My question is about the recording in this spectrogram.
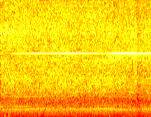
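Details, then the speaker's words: Tatry used radial arm saw for aluminium cutting, switched from hold-to-run to continuous running: steady, even high-pitched whir over a constant hum, no knocks or speed wobble; saw motor runs smoothly and healthy. "basically now when I push this or that, it'll run continuously. So now it's running continuously. So there it is running,"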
